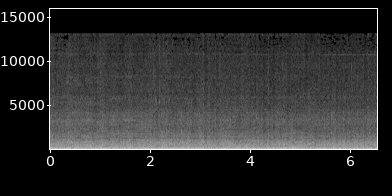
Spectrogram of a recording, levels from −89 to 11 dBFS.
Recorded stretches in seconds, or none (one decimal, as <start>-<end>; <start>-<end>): 0.0-0.4; 2.0-3.5; 4.0-4.7; 5.4-6.5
